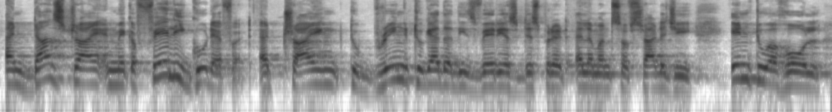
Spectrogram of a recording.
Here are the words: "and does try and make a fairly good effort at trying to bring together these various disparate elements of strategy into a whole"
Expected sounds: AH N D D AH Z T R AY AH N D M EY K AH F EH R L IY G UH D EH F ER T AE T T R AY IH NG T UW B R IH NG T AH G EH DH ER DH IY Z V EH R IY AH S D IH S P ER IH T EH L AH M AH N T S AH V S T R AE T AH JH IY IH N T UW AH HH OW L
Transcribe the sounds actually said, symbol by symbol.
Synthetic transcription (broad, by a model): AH N D D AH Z T R AY AH N D M EY K AH F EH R L IY G UH D EH F ER T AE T T R AY IH NG T UW B R IH NG T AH G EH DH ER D IY Z V EH R IY AH S D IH S P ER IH T EH L AH M AH N T S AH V S T R AE T AH JH IY IH N T UW AH HH OW L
